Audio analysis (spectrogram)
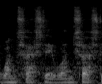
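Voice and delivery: low, quiet thought to himself; inner thought. Retold or imitated. Athlete recalling the distance in his mind, softly to himself. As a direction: murmur it softly like a private mantra. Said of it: "in the back of my mind".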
